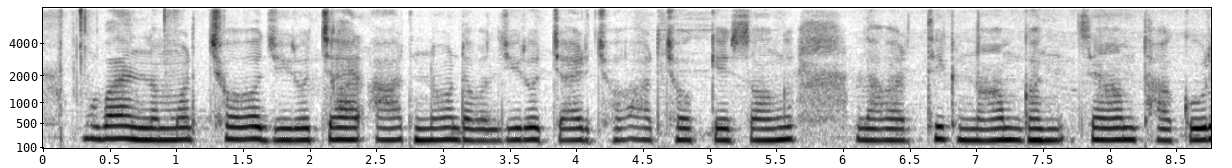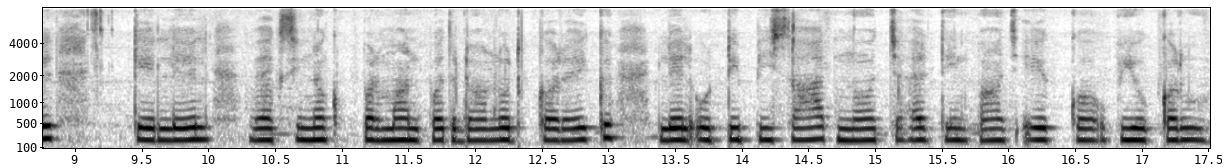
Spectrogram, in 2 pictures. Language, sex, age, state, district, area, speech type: Maithili, female, 30-45, Bihar, Madhubani, rural, read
